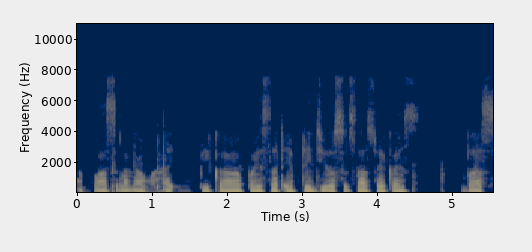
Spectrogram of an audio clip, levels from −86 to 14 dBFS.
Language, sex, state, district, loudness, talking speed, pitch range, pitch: Hindi, male, Bihar, Gaya, -25 LUFS, 185 wpm, 110-115 Hz, 110 Hz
